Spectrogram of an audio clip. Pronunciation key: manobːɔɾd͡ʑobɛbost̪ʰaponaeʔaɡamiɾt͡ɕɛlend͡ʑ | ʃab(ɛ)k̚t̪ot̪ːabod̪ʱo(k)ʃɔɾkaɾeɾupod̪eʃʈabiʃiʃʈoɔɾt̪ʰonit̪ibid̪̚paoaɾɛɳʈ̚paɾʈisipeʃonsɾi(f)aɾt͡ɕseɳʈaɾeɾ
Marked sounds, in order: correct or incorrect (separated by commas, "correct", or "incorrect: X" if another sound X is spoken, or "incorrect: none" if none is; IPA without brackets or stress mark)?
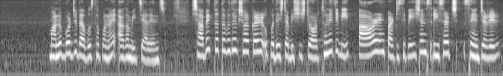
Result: incorrect: e, correct, incorrect: s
